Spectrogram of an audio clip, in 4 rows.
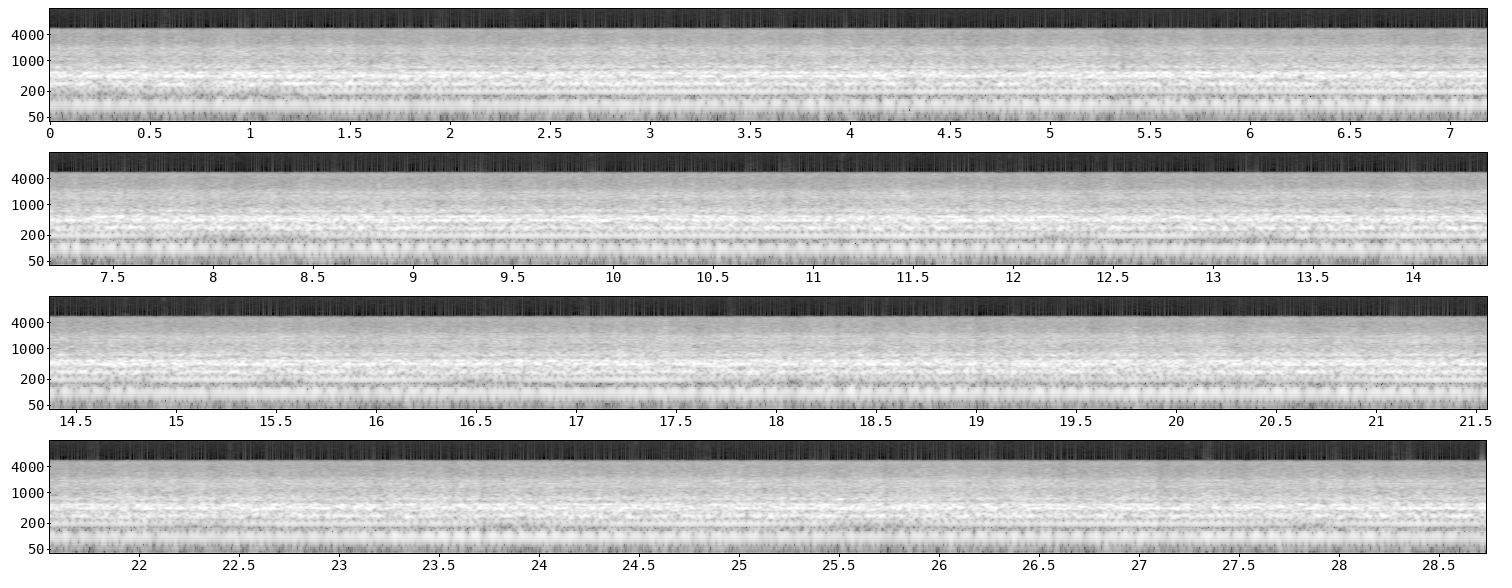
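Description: Diamond DA42 Twinstar's twin engines and propellers droning steadily in cruise, heard from inside the cabin: a constant low hum with a slow waver in its tone.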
